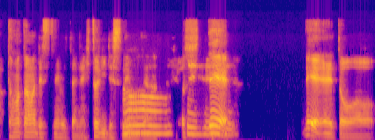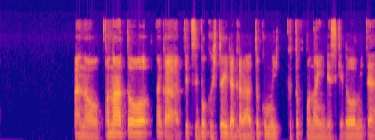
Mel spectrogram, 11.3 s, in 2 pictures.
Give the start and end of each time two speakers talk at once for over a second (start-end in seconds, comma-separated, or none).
1.8-3.6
